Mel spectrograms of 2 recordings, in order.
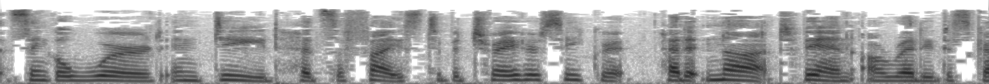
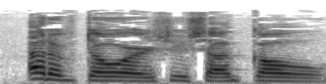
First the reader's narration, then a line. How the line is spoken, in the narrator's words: roared the old man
